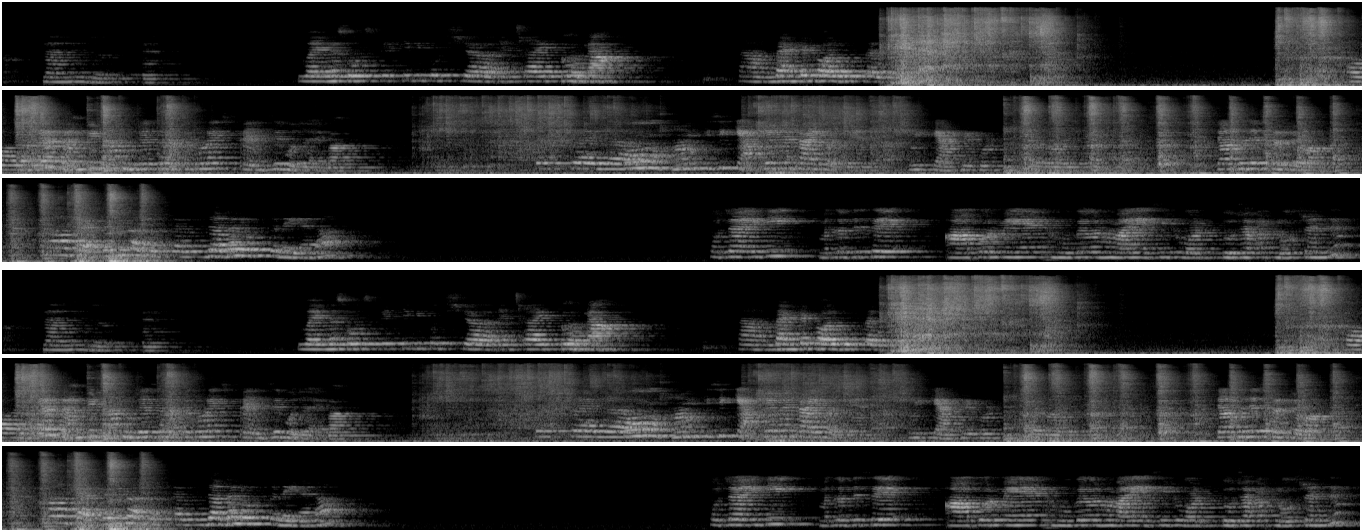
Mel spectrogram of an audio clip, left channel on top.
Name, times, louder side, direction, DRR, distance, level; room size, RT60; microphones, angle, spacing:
voice 1, 0.4-1.1 1.4-1.5 5.6-6.1 13.9-17.1 19.8-22.3 22.7-23.6 23.9-24.6 25.7-26.8 34.3-35.1 35.4-36.2 36.6-40.6, right 1 dB, 10° right, -5 dB, 0.5 m, -31 dB
voice 2, 3.0-6.0 7.4-9.4 13.1-14.3 18.9-20.0 27.7-30.5, right 1 dB, 45° right, -1 dB, 0.9 m, -30 dB
sound 1, 8.8-10.8 12.7-15.6 16.1-16.2 16.5-16.6 16.9-17.0 17.7-20.2 21.0-22.8 23.6-28.6, left 1 dB, 5° left, 1.0 m, -27 dB
5.8 x 2.9 x 2.6 m, 0.98 s
head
